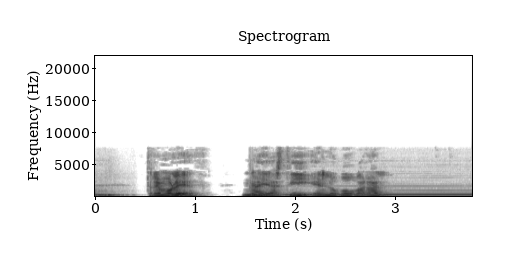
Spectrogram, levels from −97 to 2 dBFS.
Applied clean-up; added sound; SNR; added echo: none; Mechanisms; 11 dB; none.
